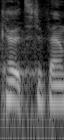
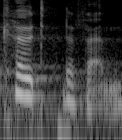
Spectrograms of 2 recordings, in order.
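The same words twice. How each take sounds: First: The S sound in the name is pronounced. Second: The S sound in the name is silent. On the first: The speaker calls it wrong. "A lot of people pronounce it Cote de Femme because that's the way it's spelled" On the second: The speaker calls it right. "technically it's pronounced Cote de Femme. The S is silent"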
